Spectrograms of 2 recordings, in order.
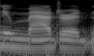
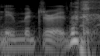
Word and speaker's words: New Madrid: And there may be some at least minor damage in the far east end of the state from a big New Madrid event. So it has the attention of a lot of people that I know. – See, John, I told you it's New Madrid, not New Madrid.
